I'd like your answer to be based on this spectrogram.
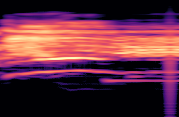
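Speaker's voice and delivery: high sustained screech; monster yell. Acted. Game master as monster yelling into player's ear, screeching. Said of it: "try to yell into your ear".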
